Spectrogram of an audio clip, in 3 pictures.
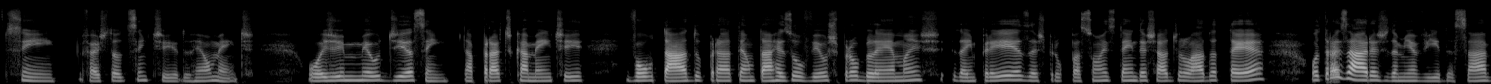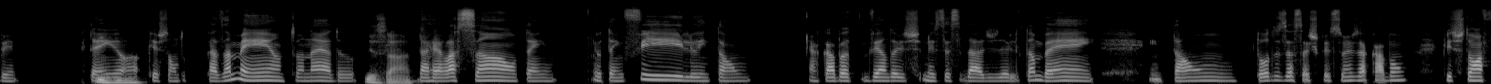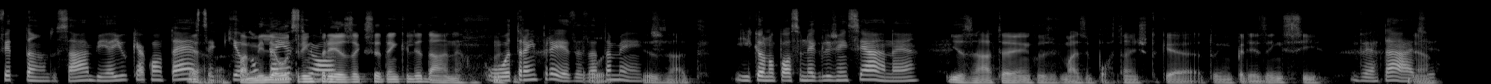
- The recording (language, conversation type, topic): Portuguese, advice, Como é a sua rotina relaxante antes de dormir?
- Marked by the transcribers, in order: laugh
